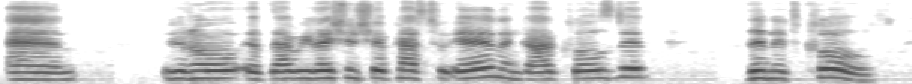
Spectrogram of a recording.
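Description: A woman's voice: fairly high pitch, fairly even intonation, measured pace, no room sound. Earnest woman sharing testimony, lo-fi. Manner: earnest, storytelling, acts out quotes with laughter. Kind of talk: casual testimony in a group discussion. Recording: dull lo-fi sound.

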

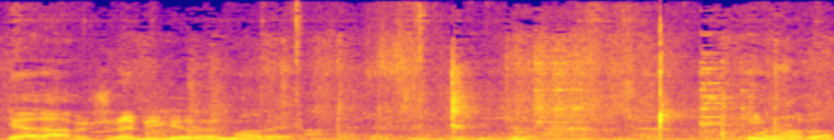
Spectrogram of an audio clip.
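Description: An older male travel show host with a high voice, boisterous and jokey as he greets everyone. He speaks into a handheld mic in a busy restaurant while music plays clearly behind him. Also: normal speed. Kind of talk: lively roving interviews.

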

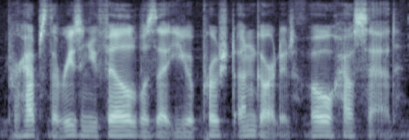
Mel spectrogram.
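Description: A gushing, theatrical grown man with bulging eyes, as a man puts him on for a fan anime dub. He dotes on the girl with over-the-top swoons. The voice is low and bright with a forceful edge. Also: steady tone, normal speed, muffled recording, soft background music, close to an everyday voice. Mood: doting.

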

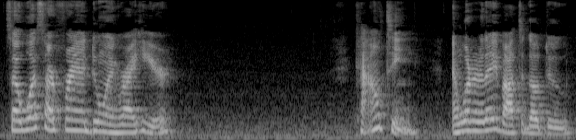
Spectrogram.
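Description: Inside a small, plain room, a young woman reads aloud from a picture book and stops to ask the children listening questions. Her mid-range voice is fairly bright, with lively intonation and a measured pace.

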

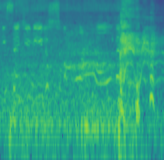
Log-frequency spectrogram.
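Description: A woman's voice: very high-pitched, big pitch swings, moderate pace, crowd noise. A young woman bantering casually in a vlog. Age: young adult. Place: large indoor snow slope hall. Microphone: handheld phone, sometimes off to the side. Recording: noisy, crowded indoor hall.

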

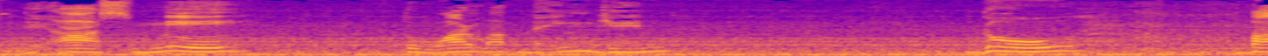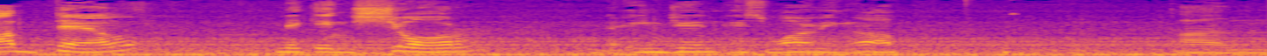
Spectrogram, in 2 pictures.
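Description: Slow-talking Filipino trucker vlogging. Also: male voice, on the high side. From Philippines. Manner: plain, slightly broken English, talks to viewers while filming. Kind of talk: casual vlog narration. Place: truck cab and repair shop, winter. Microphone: handheld phone camera. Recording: phone audio with clear vehicle noise. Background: engine and vehicle noise.

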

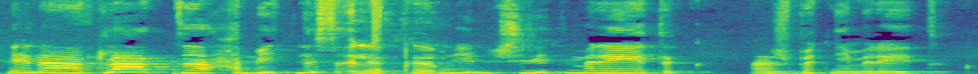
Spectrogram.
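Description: A woman's voice: high voice, brisk. A woman calling into a live stream, teasing and mocking the host. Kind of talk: heated live stream debate.

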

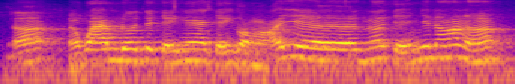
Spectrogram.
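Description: A man's voice: sits high, quick pace, fairly bright tone. A man, a husband, pleading and explaining at length in a rambling way that repeats itself. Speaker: husband in a marital dispute. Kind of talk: emotional pleading talk. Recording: echoey, with background noise.

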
